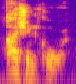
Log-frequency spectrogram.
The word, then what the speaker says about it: Agincourt: Another battle in 1415, let me pronounce it for you. It is called Agincourt.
